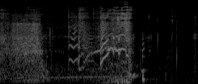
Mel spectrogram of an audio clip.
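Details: The speaker's own mechanical ventilator, audible during podcast speech; mechanical ventilator sound.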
